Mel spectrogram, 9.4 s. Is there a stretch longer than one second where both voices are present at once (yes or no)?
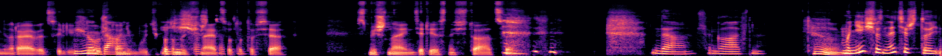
yes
